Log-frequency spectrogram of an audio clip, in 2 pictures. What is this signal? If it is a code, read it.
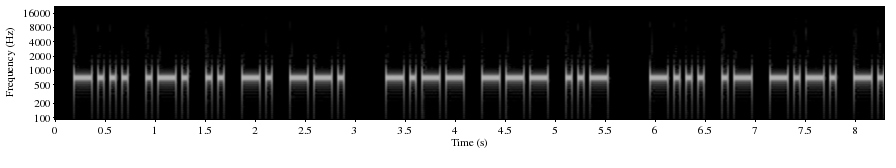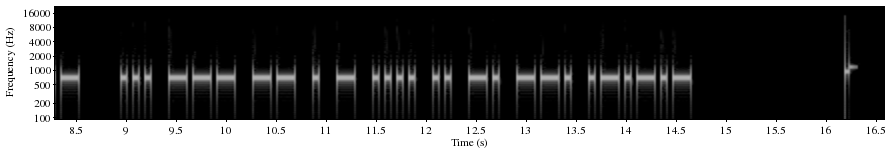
Morse code, heard as a keyed tone, about 21 wpm, 700 Hz. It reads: BRING YOU BACK SOMETHING.
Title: Sentences from Top 1000 Words - Review Part 3 - 20wpm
